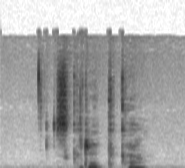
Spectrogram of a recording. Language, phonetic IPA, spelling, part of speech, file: Polish, [ˈskrɨtka], skrytka, noun, LL-Q809 (pol)-skrytka.wav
